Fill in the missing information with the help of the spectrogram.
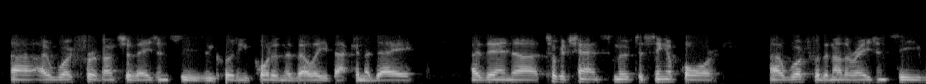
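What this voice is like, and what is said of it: Australian accent. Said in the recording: “the accent. Originally, I'm from Sydney, Australia.”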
